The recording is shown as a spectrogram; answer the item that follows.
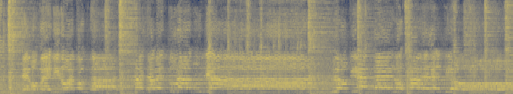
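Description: A women's carnival murga singing in chorus at full voice, accompanied by guitar and drum strokes.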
